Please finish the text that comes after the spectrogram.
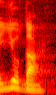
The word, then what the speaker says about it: Judá: Judas, como nós falamos, no original é Judá, que a pronúncia é Judá.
